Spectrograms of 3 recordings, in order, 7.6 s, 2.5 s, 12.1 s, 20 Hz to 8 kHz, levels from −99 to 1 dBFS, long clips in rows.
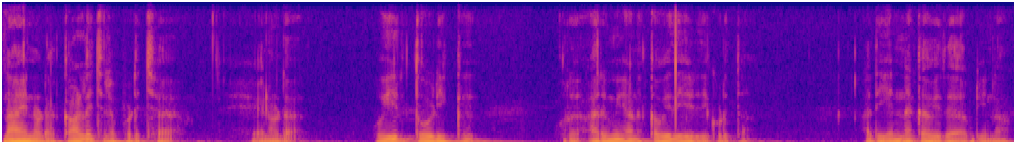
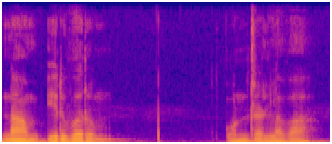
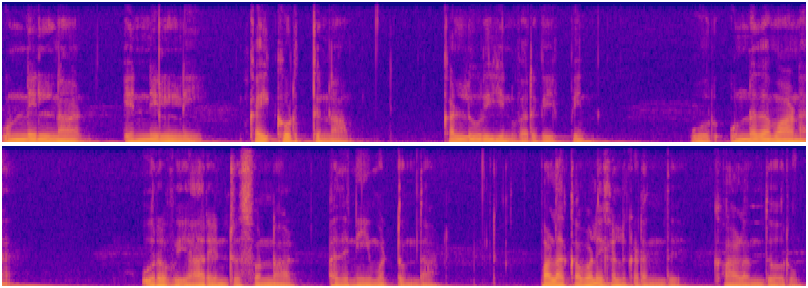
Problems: low volume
